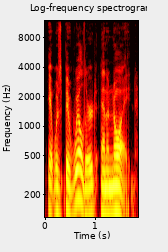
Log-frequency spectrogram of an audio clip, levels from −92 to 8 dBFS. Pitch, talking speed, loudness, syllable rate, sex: 125 Hz, 160 wpm, -16 LUFS, 5.4 syllables/s, male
